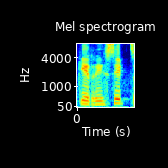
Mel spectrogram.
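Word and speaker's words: receipt: spelling विचारलेला आहे आता किती वेळेस सांगितलेलं आहे रिसीट स्पेलिंग आर सी त्यानंतर आय येतो आणि त्यानंतर पी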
